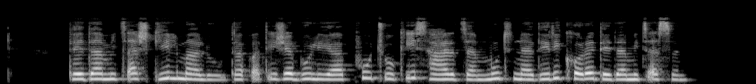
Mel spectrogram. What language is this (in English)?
Mingrelian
